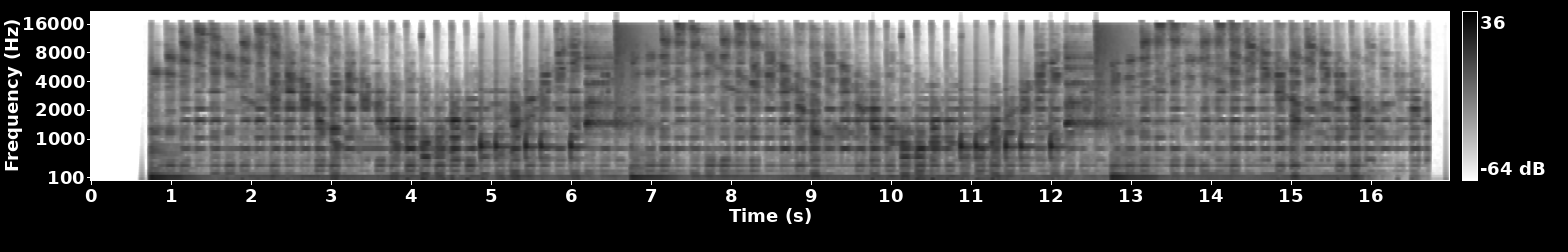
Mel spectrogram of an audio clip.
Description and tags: POiZONE 808 COWBELL
Fl-Studio-11, Hip-Hop, Loop, music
